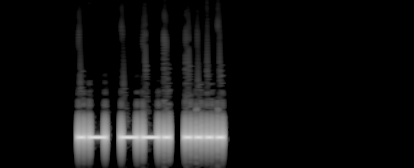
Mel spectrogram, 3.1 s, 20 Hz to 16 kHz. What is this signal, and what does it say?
Morse code, heard as a keyed tone, about 29 wpm, 700 Hz. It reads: AGH
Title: USA Call Sign Postfixes - 3 Letters 30wpm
